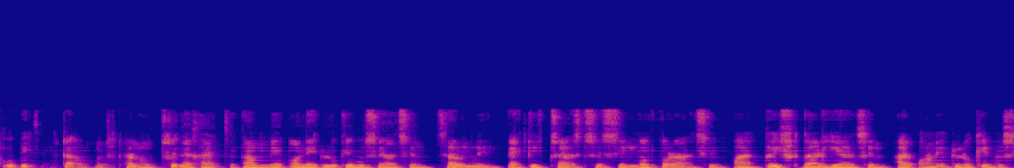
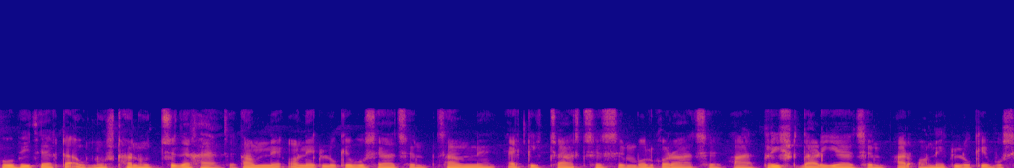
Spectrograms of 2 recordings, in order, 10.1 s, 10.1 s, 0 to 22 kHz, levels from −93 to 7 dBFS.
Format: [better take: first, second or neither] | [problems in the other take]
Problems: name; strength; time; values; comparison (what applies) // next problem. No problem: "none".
second | noise reduction (neural mask model DeepFilterNet 3)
